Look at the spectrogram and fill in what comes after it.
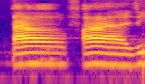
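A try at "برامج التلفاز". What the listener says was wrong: Oh, bukan tal itu til. Tilfazi.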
